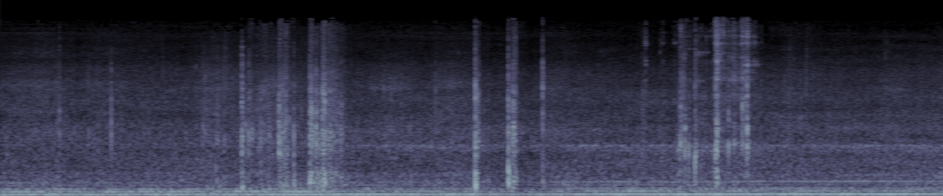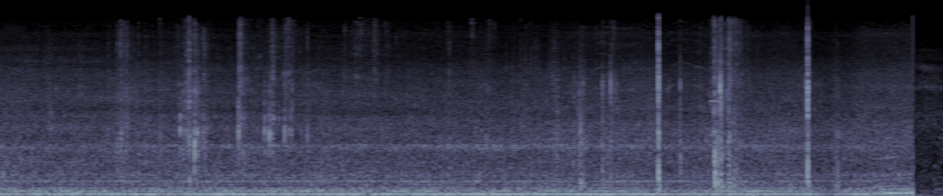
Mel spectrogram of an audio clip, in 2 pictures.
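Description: Boat outboard motor running at a steady drone while the boat is under way, with clicks and rattles from a plastic tackle box and lures being handled over it. The engine cuts off near the end.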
